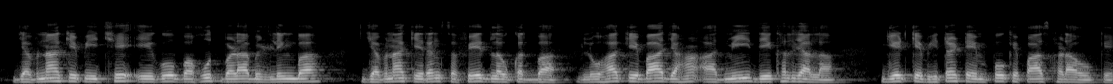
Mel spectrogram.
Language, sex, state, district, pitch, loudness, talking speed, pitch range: Bhojpuri, male, Bihar, Gopalganj, 130 Hz, -24 LUFS, 165 wpm, 120-140 Hz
